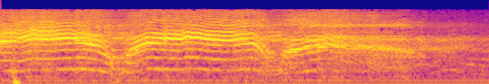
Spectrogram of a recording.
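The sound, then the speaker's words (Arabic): A cat dying in pain beside a dish of food yowls: one long, wavering, high-pitched cry that dips and rises twice, loud and strained, then trails off at the end with no talking. “بيبص لقى الصنيع ناقص نصه، بيبص جنب الصنيع لقى القطه بتتألم بتموت.”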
